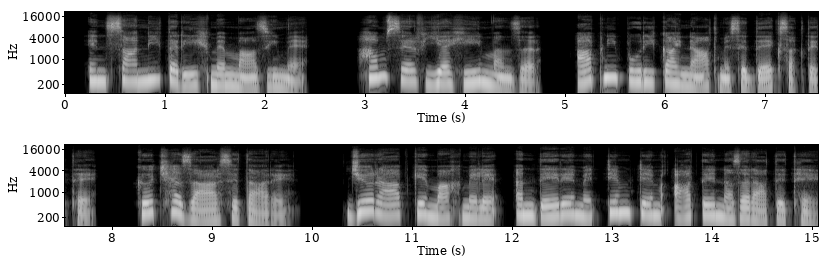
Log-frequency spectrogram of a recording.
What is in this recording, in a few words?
Urdu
